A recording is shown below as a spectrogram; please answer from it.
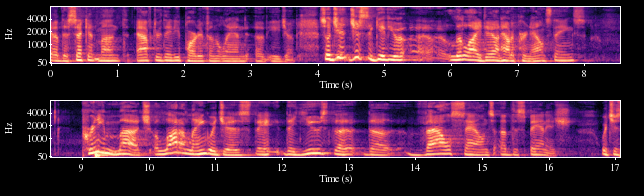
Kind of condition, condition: setting, large echoing room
